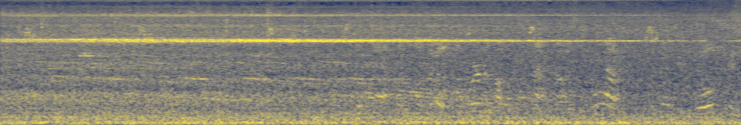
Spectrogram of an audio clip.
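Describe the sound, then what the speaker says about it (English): Tram passing along a downtown Houston street, a steady close rumble of wheels on rail with a faint high whine, while someone talks over it. "I'll talk about them in just a moment after this tram passes."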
